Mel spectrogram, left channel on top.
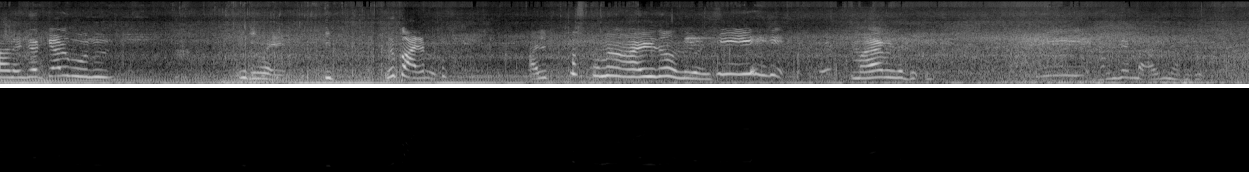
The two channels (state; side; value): silent; right; 58 dB below the other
